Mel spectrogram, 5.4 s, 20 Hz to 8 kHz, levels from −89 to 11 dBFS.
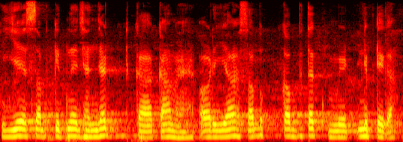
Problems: none marked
